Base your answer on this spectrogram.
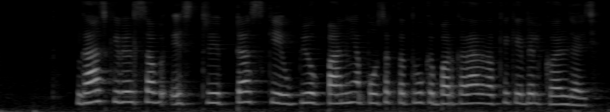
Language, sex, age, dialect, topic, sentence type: Magahi, female, 36-40, Western, agriculture, statement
